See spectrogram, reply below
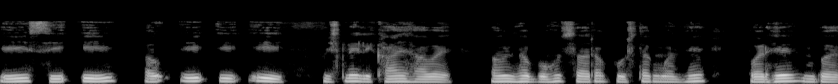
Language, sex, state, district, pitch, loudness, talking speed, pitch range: Chhattisgarhi, male, Chhattisgarh, Jashpur, 135 Hz, -20 LUFS, 145 wpm, 125-145 Hz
